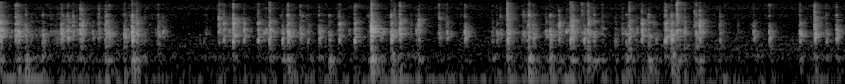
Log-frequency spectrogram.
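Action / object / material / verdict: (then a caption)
tap / mechanical keyboard with plastic keycaps / plastic / none. Fingertips type steadily on a compact white mechanical keyboard with plastic keycaps, making a quick run of bright, crisp clacks with almost no low end. There is a short pause about a second in before the typing resumes. Each keystroke dies away almost instantly.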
